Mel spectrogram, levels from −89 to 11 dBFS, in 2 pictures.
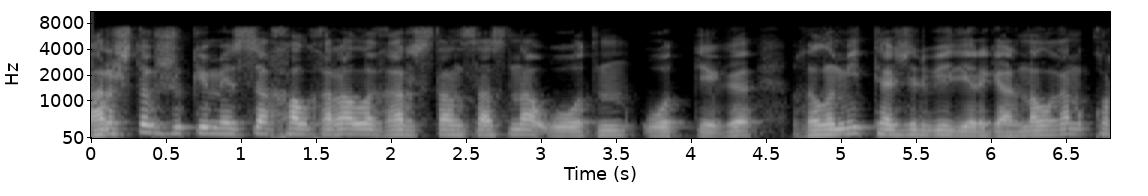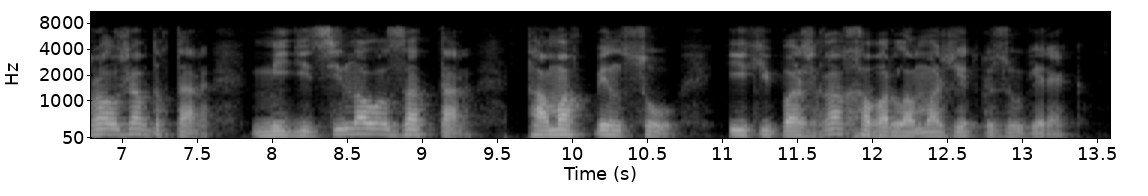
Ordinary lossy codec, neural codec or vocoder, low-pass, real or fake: none; none; 7.2 kHz; real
